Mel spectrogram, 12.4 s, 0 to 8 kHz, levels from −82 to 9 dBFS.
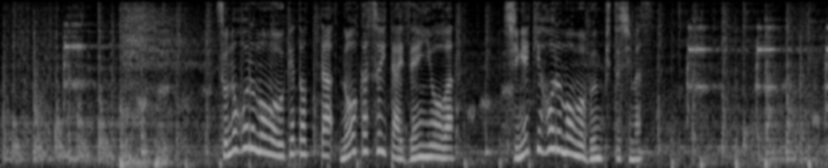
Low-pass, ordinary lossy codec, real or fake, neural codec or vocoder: none; none; fake; codec, 16 kHz, 16 kbps, FunCodec, trained on Chinese and English, 50 frames a second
